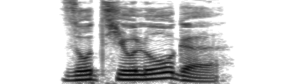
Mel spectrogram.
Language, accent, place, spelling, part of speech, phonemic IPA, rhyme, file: German, Germany, Berlin, Soziologe, noun, /zotsɪ̯oˈloːɡə/, -oːɡə, De-Soziologe.ogg
- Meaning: sociologist (male or of unspecified gender)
